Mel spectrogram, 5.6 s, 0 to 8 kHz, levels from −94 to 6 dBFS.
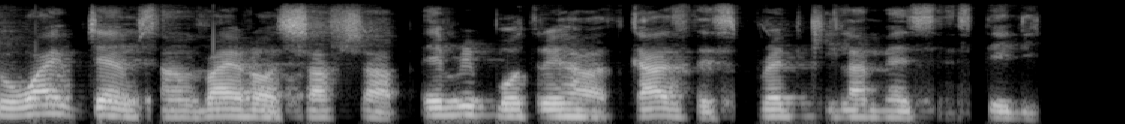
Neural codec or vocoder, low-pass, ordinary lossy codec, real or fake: none; 7.2 kHz; none; real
